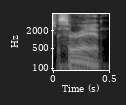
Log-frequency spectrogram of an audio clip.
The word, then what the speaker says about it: Saraya: I'm saying it right, right? I just want to make sure that Saraya. I'm getting it. Mm-hmm. – Yes, Saraya, good.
